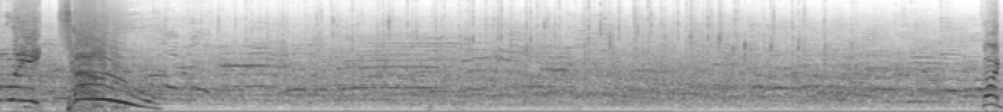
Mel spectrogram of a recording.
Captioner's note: applause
